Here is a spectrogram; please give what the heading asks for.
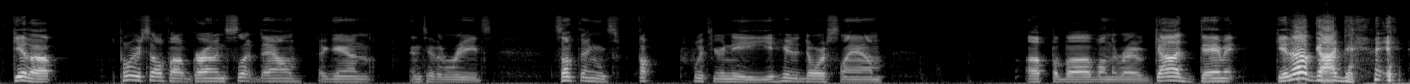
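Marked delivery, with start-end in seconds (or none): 0.1-0.6 loud barked get up; urgent command. Acted. Narrator urging hurt character to rise. 11.5-14.1 loud, higher effortful cursing; straining curse. Acted. Injured runner cursing himself to his feet.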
